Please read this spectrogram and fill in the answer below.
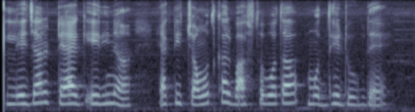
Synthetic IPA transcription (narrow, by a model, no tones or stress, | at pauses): led͡ʑaɾʈɛɡeɾina | ek̚ʈit͡ɕɔmot̪kaɾbast̪obot̪amod̪ʱːeɖubd̪ɛe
